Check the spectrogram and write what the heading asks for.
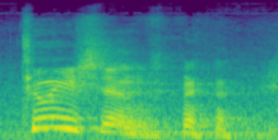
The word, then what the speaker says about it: tuition: और पढ़ेंगे कैसे, यहाँ आप देख रहे हो दोस्तों, ये जो ई है बड़ी, वहीं पर स्ट्रेस है, तो वहाँ बड़ी ई पर रुकना है हमको।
